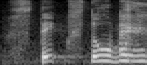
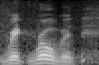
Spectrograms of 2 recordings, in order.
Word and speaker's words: Rick Rubin: She couldn't remember the name, couldn't pronounce it correctly. Stick Stubin, Stick Lubin, Dick Van Dyke, you know, just anything but Rick Rubin.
